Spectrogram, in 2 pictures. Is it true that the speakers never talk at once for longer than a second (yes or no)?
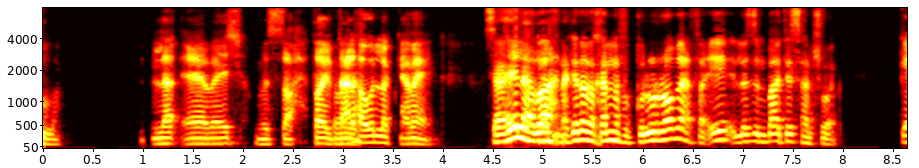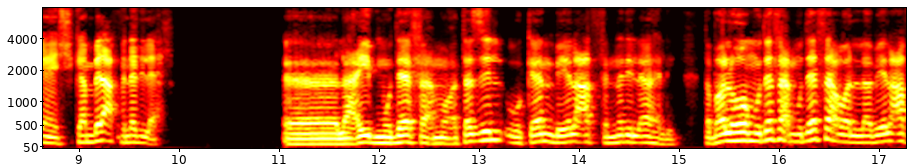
yes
